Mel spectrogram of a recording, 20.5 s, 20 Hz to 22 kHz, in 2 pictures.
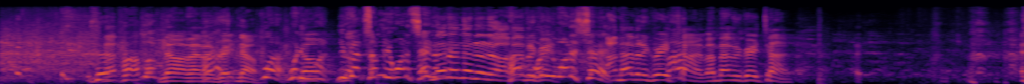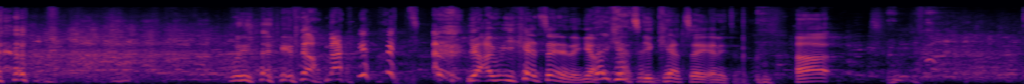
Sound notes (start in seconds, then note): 9.0 laughter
